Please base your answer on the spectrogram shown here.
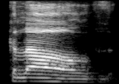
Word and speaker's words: clothes: Clothes, clothes, clothes. So there is a slight movement between th and za. Clothes, clothes. اوكي في حركه بسيطه جدا ما بين التي اتش والزا لان مستحيل تلاقي التي اتش والزا ورا بعض مش هينفع. It's very short, but it's definitely there.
